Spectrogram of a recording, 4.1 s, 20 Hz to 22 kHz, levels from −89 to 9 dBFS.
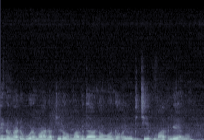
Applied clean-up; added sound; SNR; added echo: none; none; none; reverberation time 0.3 s.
